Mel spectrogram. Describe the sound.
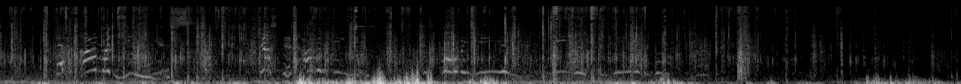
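A horse at an animal sanctuary, its hooves clip-clopping in an uneven walking rhythm beneath a person talking.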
